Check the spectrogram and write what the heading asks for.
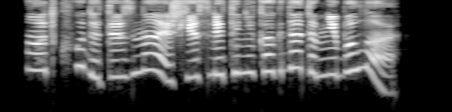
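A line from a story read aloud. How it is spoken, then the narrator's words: Thin little voice. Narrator (Russian): спросила Карли тонким голоском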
